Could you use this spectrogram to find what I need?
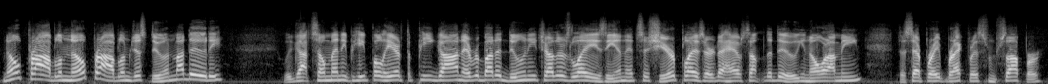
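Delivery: high, loud, syrupy Southern drawl; Southern officer on the phone, in a thick drawl. Acted. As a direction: drawl it out like a courteous Southern major. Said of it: "The drawl was thicker than Mississippi mud".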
